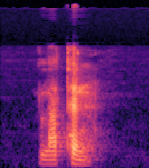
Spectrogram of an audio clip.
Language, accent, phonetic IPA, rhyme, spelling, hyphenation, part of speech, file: German, Austria, [ˈlatn̩], -atn̩, Latten, Lat‧ten, noun, De-at-Latten.ogg
- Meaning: plural of Latte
